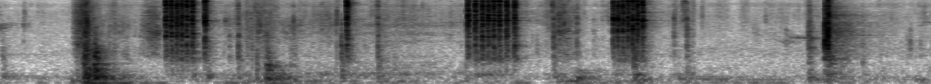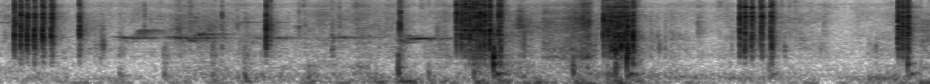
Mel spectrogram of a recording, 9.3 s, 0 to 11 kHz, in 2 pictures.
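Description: Ratchet with an extension and a 3/4 to 1/4 inch drive adapter used while fitting a thermostat gasket on a 2014 Chevy Cruze: irregular bursts of mechanical clicking and clattering, fairly close, with handling knocks between them and no talk.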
